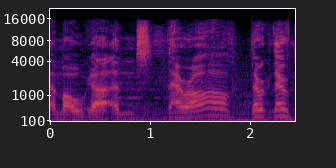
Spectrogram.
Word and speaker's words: Emolga: and I'm just like German pronunciation Emolga so I've always called it a mulga and there are there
